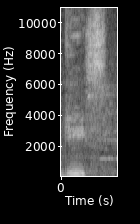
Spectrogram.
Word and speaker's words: geese: Use the long E like C and me. Geese.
